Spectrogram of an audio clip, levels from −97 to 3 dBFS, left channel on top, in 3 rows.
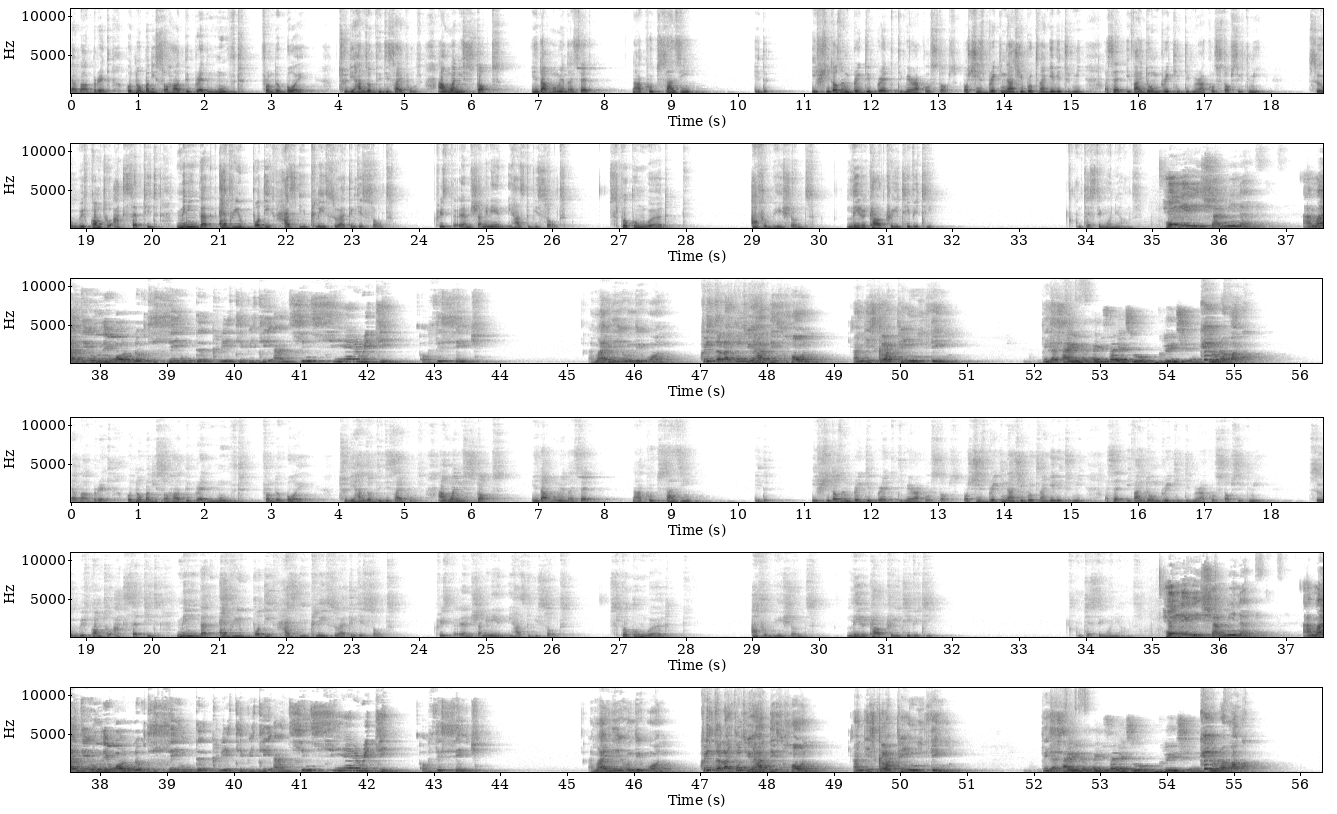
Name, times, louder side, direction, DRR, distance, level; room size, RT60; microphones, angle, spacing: voice 1, 0.0-2.6 2.9-3.5 4.0-6.4 6.9-7.8 8.4-9.4 10.3-10.5 11.1-17.9 18.6-23.6 24.3-26.2 26.9-27.7 29.0-29.9 30.4-31.7 33.9-34.8, left 6 dB, 85° left, 13 dB, 0.3 m, -35 dB
voice 2, 35.2-36.5 37.3-42.3 42.8-43.7 45.3-46.5 47.0-48.7 49.3-50.8 52.1-52.4 54.5-55.2, right 1 dB, 35° right, 1 dB, 1.2 m, -31 dB
voice 3, 52.2-54.9, left 1 dB, 50° left, -8 dB, 3.3 m, -28 dB
14.5 x 6.5 x 2.8 m, 0.97 s
head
